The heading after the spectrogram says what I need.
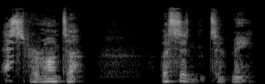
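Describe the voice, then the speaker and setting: A man voicing a dying admiral, speaking in a soft, raspy, plodding voice that stalls and breaks off between words. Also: mid-range voice, flat delivery, full character voice. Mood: resigned. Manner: slow, halting, quiet, breaking off mid-sentence. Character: aging male admiral, dying, fading over comms.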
